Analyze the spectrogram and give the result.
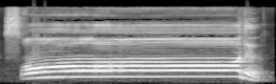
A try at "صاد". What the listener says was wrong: صو کی واو کی آواز نہ ہو، الف کی آواز ہو اور الف موٹا بھی ہو.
